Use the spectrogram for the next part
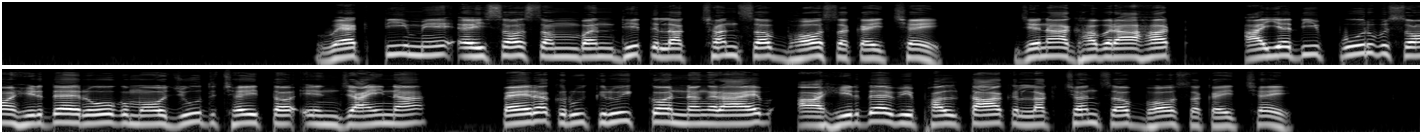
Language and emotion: Maithili, neutral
